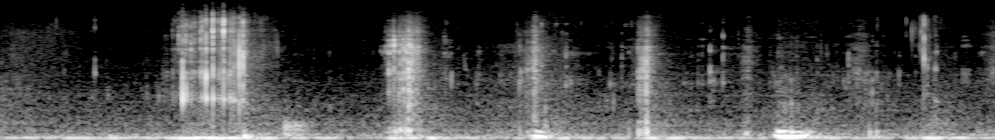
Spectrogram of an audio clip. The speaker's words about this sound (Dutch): Ja. Dan nemen we nog een hapje.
